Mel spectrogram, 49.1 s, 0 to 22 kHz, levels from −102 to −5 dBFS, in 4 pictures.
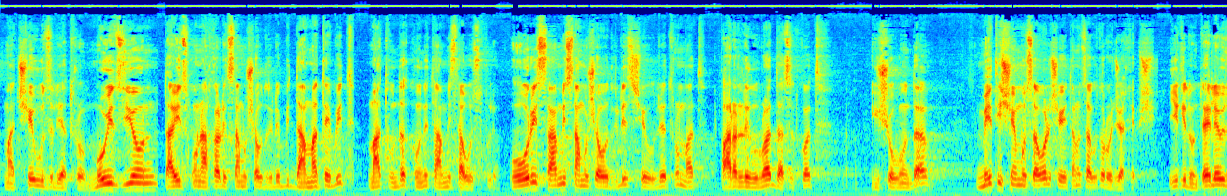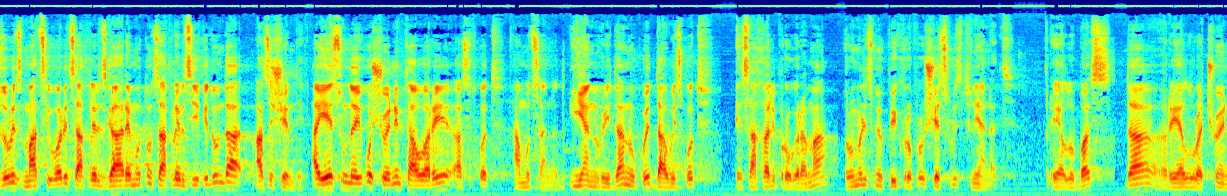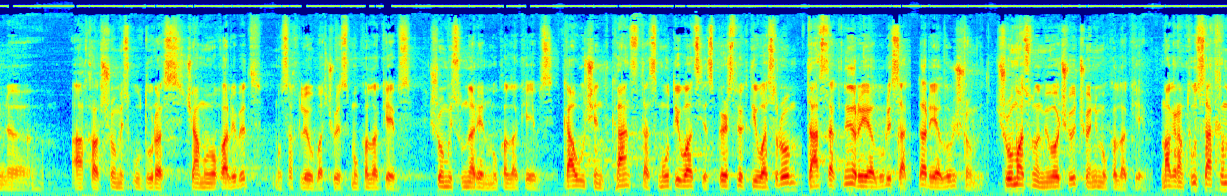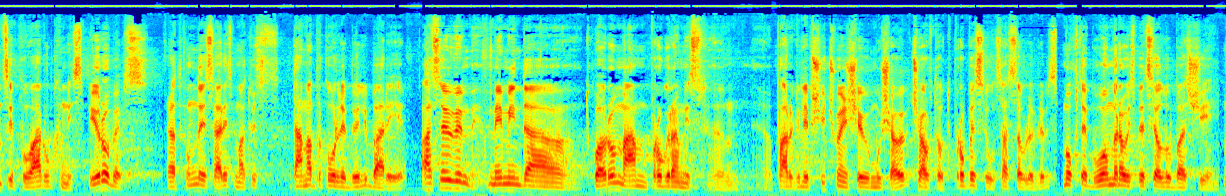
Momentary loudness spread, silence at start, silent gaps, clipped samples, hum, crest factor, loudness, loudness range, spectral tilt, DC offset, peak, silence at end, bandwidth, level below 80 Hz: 9 LU; 0 s; none; under 0.1%; none; 18 dB; -18 LUFS; 4 LU; -1 dB/octave; under 0.1%; 0 dBFS; 0 s; over 20 kHz; -60 dBFS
